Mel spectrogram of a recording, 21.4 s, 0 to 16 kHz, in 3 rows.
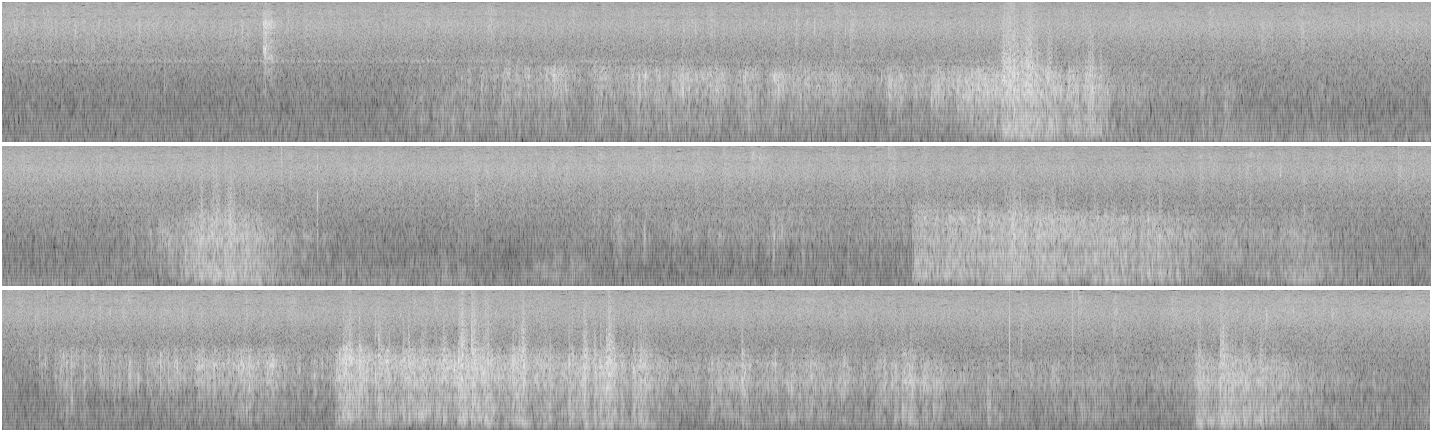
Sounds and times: high winds 0.0 - 21.4
loud rain 0.0 - 21.4
thunderbolts 0.0 - 21.4

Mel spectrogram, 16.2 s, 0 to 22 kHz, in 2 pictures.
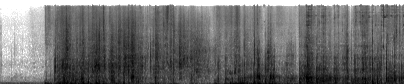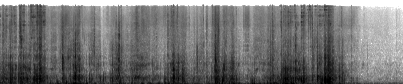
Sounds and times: Searching for something in your bag 0.9 - 15.3

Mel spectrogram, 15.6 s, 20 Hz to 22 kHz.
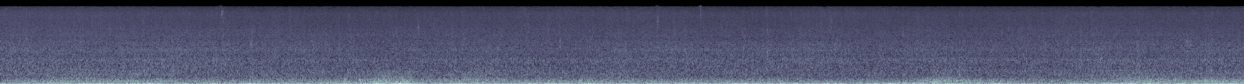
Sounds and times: Distant, strong rain 0.0 - 15.5

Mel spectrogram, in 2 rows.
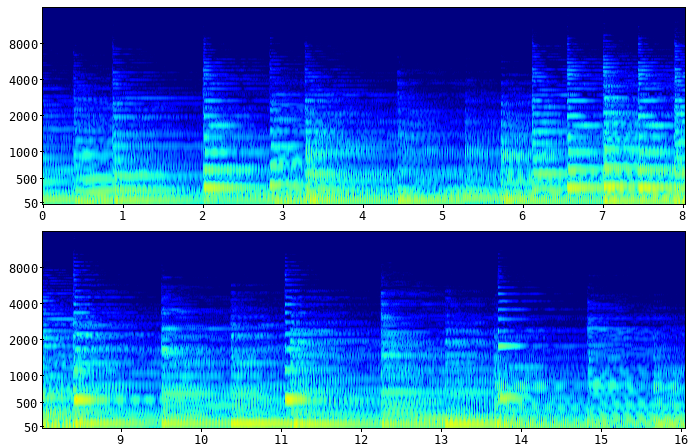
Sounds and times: piano improv 0.0 - 16.0

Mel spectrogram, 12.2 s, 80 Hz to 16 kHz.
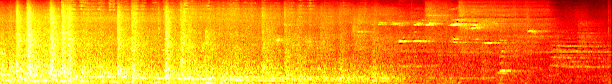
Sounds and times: Train coming to a halt 0.1 - 11.0

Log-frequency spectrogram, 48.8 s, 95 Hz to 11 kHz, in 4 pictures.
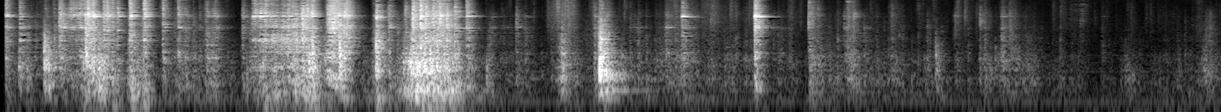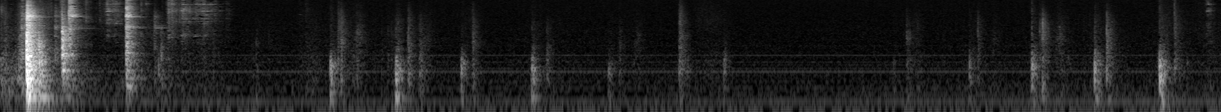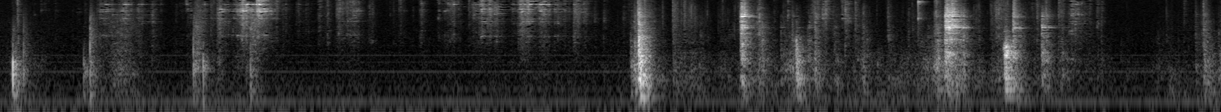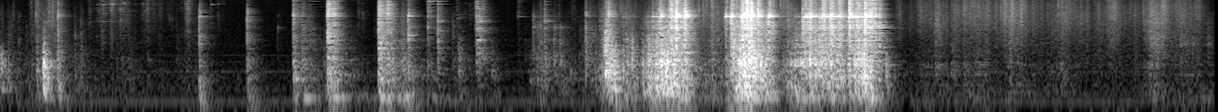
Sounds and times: chain rattle 0.1 - 5.9
chain rattle 12.6 - 14.5
chain rattle 25.4 - 30.5
chain rattle 39.6 - 48.8

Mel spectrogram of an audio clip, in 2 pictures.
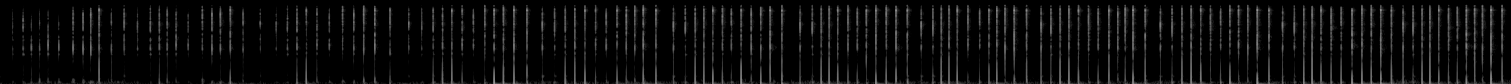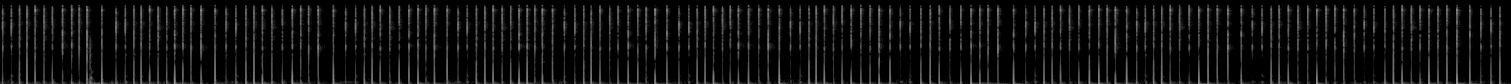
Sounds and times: Carpenters Brace Ratchet 0.0 - 30.2

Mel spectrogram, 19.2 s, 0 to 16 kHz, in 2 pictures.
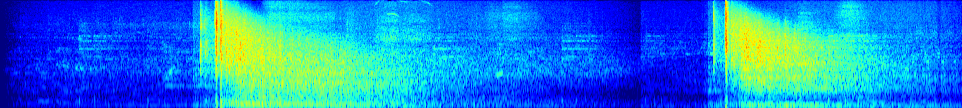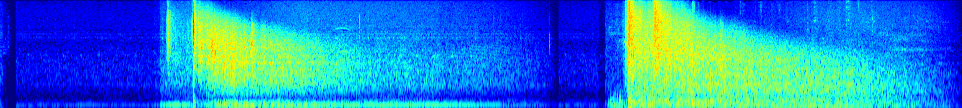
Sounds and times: cannon being fired 2.0 - 4.7
cannon being fired 7.1 - 8.9
cannon being fired 11.2 - 14.4
cannon being fired 15.8 - 18.7

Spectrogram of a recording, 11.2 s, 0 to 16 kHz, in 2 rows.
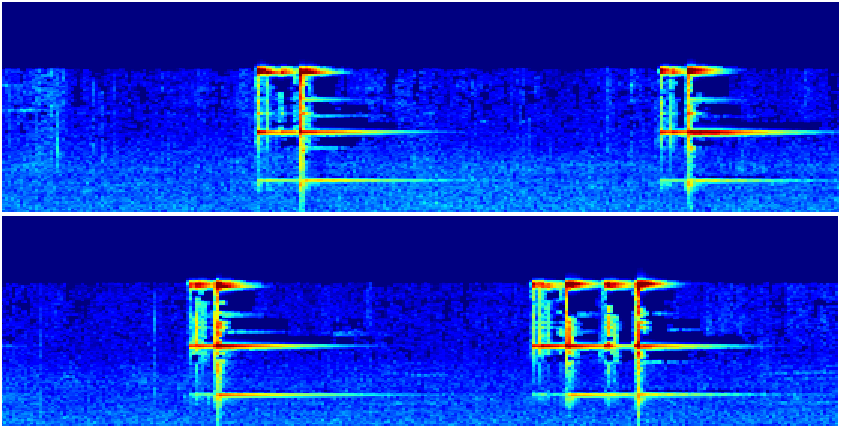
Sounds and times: rang a few bicycle bells 1.7 - 3.2
rang a few bicycle bells 4.4 - 5.8
rang a few bicycle bells 6.8 - 11.1

